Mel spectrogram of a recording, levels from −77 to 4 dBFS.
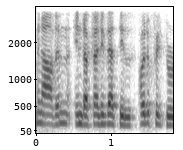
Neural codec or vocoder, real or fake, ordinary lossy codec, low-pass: codec, 16 kHz in and 24 kHz out, 0.6 kbps, FocalCodec, streaming, 2048 codes; fake; none; 3.6 kHz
